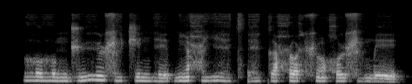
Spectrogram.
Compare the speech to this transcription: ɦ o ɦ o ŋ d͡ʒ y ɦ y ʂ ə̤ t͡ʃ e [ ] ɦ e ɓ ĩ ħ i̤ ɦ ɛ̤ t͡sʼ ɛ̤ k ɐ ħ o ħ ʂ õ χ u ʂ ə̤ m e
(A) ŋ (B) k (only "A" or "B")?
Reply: A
